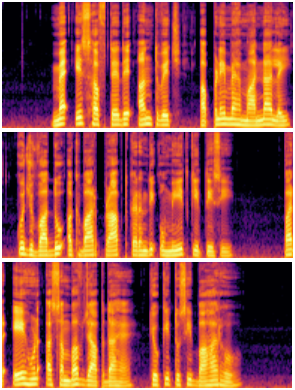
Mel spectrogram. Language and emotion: Punjabi, sad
